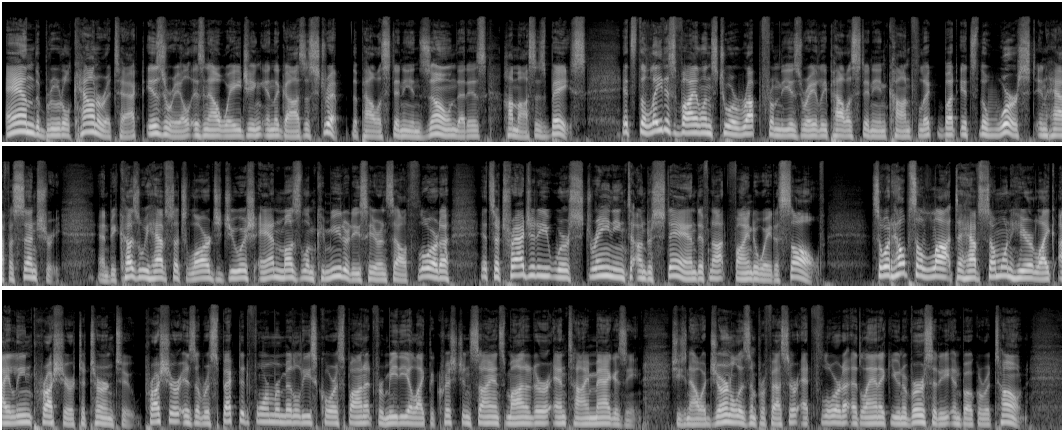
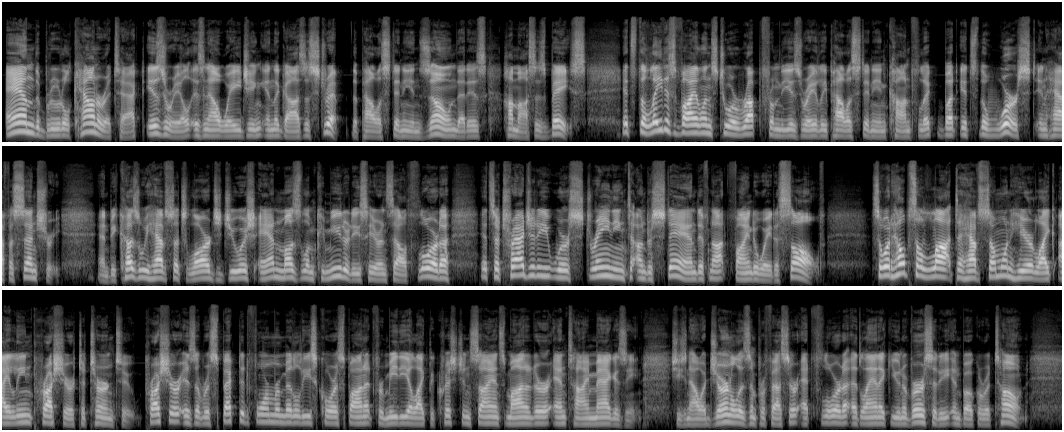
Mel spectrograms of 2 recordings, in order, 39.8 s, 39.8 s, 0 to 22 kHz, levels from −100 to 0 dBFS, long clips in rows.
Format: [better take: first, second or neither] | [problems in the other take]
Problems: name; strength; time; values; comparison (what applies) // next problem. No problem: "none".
first | thin; somewhat; fading below 350 Hz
